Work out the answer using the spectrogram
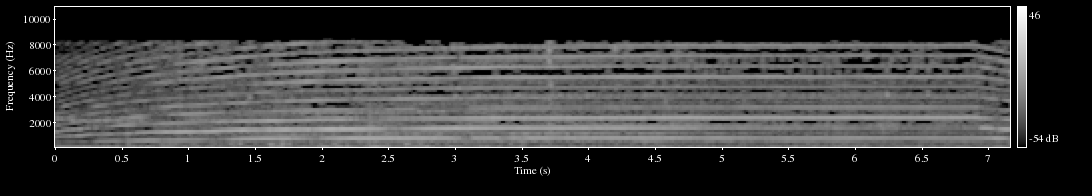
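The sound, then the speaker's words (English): Siren wailing, its pitch climbing during the first second and then holding a loud, sustained, harmonic-rich tone that barely wavers to the end. “Stop them with your siren, man! Stop them with your siren!”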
